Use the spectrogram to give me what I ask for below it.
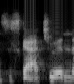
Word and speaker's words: Saskatchewan: Okay, so we did grow up in Ontario, but we are living in Saskatoon, Saskatchewan now. That's how you say it, Saskatchewan. It's not Saskatchewan. Saskatchewan.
